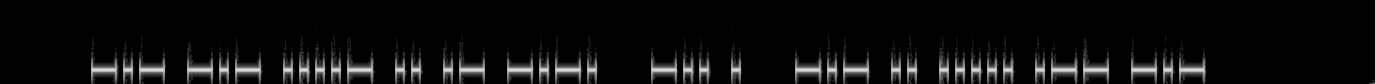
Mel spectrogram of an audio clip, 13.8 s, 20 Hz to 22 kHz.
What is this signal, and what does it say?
Morse code, heard as a keyed tone, about 15 wpm, 700 Hz. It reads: KK4IAC DE KI5WK
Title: USA Callsign DE Callsign 15wpm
